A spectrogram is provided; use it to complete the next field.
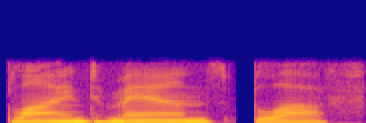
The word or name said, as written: blindman's buff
